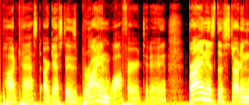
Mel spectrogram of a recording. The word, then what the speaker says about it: Wofford: Wofford? Wofford. That doesn't make any sense. Do you ever get mad at people Yes. for pronouncing it? Yes. What is wrong with you? Yeah. Do Especially.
